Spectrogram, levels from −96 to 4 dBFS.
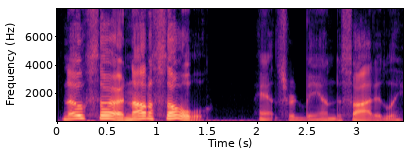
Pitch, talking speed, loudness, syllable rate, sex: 135 Hz, 140 wpm, -17 LUFS, 4.5 syllables/s, male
